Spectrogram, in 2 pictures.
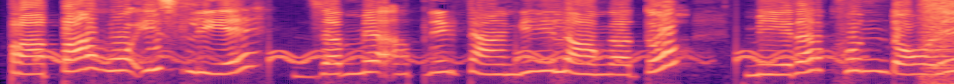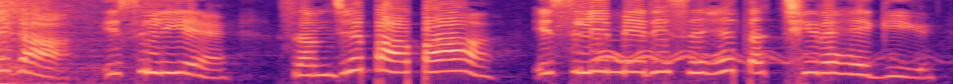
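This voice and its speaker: एक महिला कार्टून में बदतमीज़, मुँहफट स्कूली लड़के की आवाज़ दे रही है, जो पलटकर जवाब देता है।. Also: female voice, very high-pitched, measured pace, fairly bright tone. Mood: cheeky. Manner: sassy, talks back, threatens. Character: cheeky rude cartoon schoolboy son. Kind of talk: comedy cartoon dubbing.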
